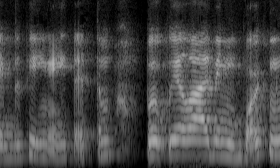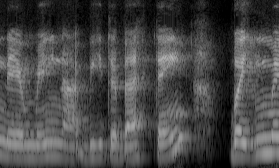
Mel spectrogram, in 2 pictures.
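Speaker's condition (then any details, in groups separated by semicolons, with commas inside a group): Cerebral palsy; present since birth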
